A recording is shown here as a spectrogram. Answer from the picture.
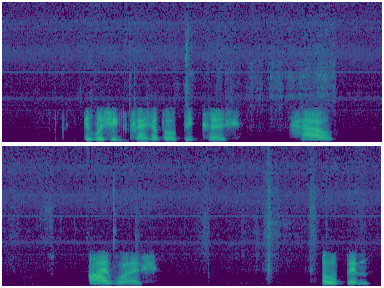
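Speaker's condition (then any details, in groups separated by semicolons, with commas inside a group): Tongue cancer; stage 4 tongue cancer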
